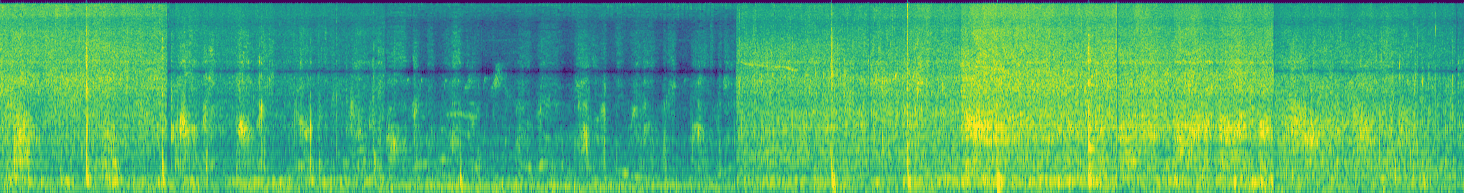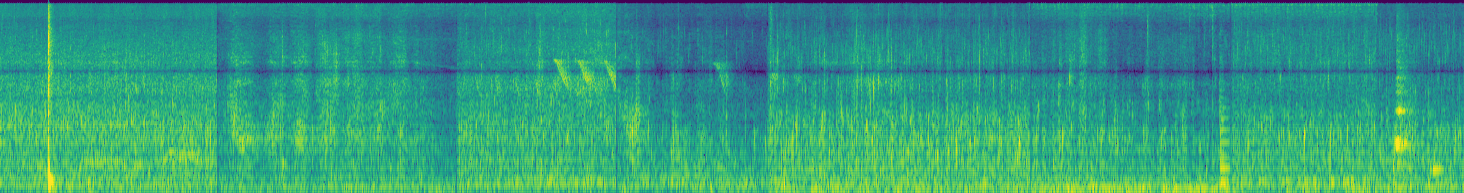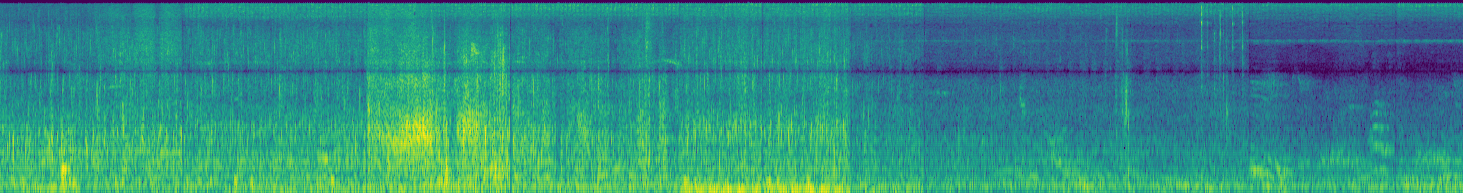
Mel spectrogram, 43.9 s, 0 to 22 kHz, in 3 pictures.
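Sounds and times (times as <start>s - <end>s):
curry sizzling in a pan: 0.0s - 3.9s, 7.4s - 21.2s, 22.4s - 38.5s.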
